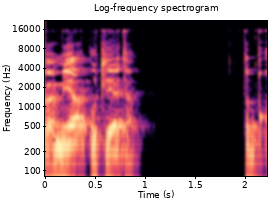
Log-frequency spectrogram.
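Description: A man speaking Moroccan Arabic for about a second, then a pause of near silence broken by one faint click near the end.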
